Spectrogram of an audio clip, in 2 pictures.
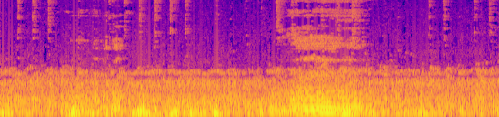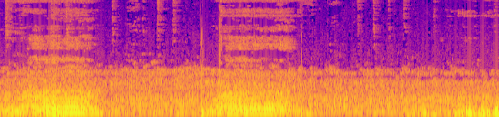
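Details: Two people snoring: three low rumbling snores roughly every three seconds under steady rustling and room noise.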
